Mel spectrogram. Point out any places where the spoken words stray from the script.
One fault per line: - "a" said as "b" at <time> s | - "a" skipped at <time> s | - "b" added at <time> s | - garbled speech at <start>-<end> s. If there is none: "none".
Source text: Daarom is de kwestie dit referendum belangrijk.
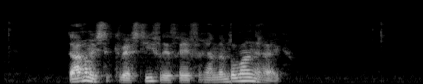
none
